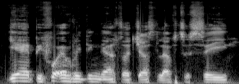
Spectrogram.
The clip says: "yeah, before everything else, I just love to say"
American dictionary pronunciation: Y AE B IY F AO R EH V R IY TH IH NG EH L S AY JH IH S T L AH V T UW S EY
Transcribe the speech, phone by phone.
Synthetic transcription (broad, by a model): Y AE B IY F AO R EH V R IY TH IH NG EH L S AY JH IH S T L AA F T UW S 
